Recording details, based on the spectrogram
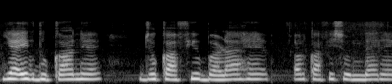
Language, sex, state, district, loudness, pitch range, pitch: Hindi, female, Jharkhand, Deoghar, -17 LUFS, 225-245 Hz, 235 Hz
